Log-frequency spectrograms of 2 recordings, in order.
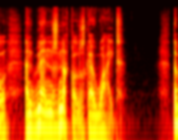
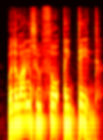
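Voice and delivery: ordinary delivery

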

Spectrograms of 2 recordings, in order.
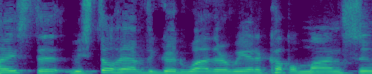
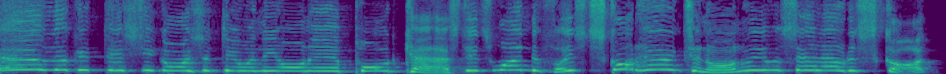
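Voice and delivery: sustained falsetto country accent; put-on accent. Shown as a demonstration. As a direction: ham up a shrieky-high accent for the co-hosts. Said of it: "what other accent do you need".

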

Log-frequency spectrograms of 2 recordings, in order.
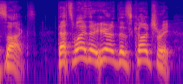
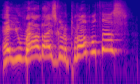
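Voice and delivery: higher, put-on mocking voice for the quoted men; a lightly put-on accent, higher; mock Chinese American voice; 9 semitones higher than usual. Retelling how Chinese Americans taunted the crowd, higher mock voice. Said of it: "The Chinese Americans were like".

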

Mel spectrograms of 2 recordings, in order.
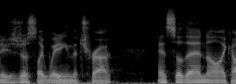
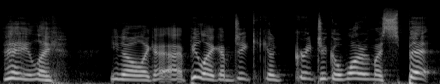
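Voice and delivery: high, woozy mock rambling; squeaky thirsty babble; dazed high voice; 14 semitones higher than usual. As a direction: sound parched and delirious. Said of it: "he's like".

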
